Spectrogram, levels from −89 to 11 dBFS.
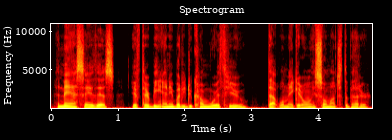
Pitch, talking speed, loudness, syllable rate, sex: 105 Hz, 275 wpm, -20 LUFS, 6.8 syllables/s, male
